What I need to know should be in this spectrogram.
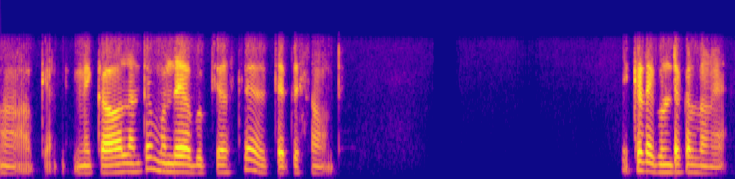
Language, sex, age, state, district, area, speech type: Telugu, male, 18-30, Andhra Pradesh, Anantapur, urban, conversation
